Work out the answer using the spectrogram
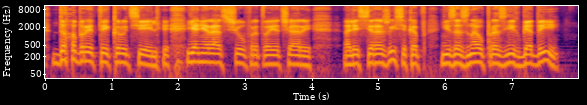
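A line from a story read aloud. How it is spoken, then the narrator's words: Amused after hearty laughter. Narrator (Belarusian): Да Дэмуха смяяўся до ўпаду і сказаў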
